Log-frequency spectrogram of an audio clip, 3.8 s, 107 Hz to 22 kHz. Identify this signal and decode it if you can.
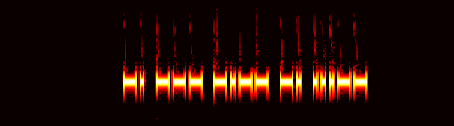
Morse code, heard as a keyed tone, about 36 wpm, 690 Hz. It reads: NOYN3
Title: Code Groups - 5 Letter:Numbers - 35wpm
